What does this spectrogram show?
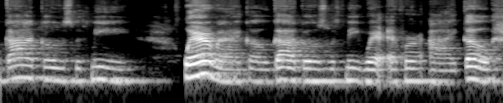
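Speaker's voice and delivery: low, measured mantra recitation; mantra repetition. Shown as a demonstration. Speaker leads listeners saying it seven times, meditative mantra. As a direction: repeat it evenly, pitched low, like a meditation. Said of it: "Let's say it to ourselves seven times".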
